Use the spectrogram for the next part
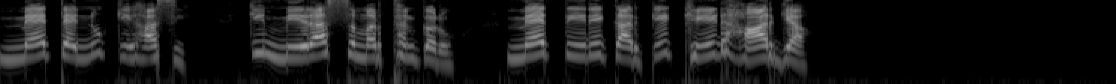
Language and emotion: Punjabi, angry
